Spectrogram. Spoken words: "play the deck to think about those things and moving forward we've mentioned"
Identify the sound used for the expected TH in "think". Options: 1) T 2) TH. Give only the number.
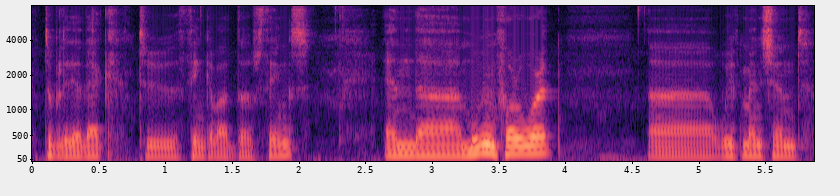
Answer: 2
